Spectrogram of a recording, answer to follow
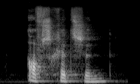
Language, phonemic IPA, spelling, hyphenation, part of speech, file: Dutch, /ˈɑfˌsxɛtsə(n)/, afschetsen, af‧schet‧sen, verb, Nl-afschetsen.ogg
- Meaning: 1. to depict, to portray, esp. in a sketch (to produce an image or depiction) 2. to depict, to portray, to paint (as) (to create an impression or reputation)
